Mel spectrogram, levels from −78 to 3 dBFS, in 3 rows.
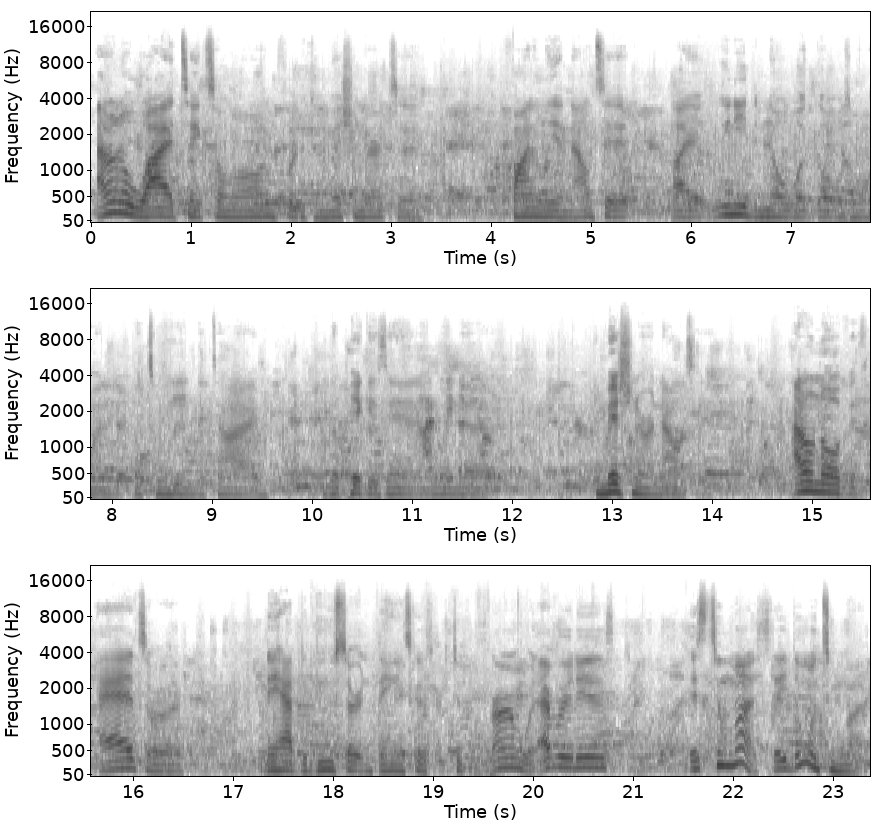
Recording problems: murmuring crowd; loud; throughout; 7 dB below the speech

